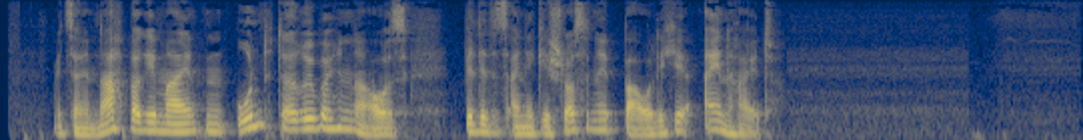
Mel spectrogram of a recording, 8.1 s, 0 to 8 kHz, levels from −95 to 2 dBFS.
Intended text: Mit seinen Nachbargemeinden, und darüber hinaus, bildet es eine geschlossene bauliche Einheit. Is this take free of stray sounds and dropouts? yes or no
yes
